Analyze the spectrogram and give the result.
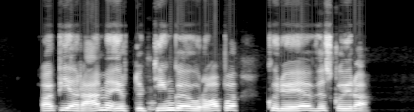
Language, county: Lithuanian, Kaunas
